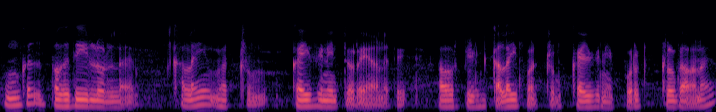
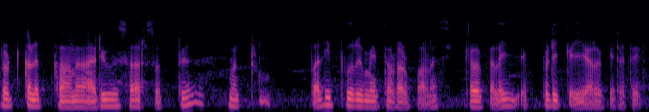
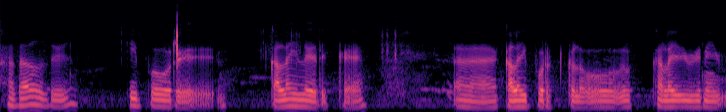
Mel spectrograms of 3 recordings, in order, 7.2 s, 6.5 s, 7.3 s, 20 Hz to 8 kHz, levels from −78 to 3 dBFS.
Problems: none marked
